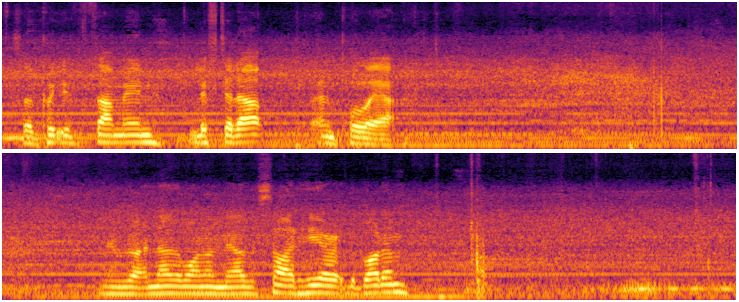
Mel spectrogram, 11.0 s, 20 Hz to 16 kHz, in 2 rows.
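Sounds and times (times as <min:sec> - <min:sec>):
pedestal fan running: 0:00.0 - 0:11.0.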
